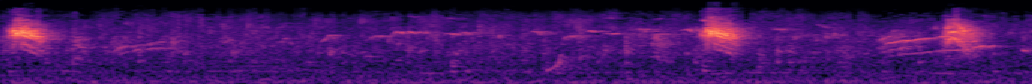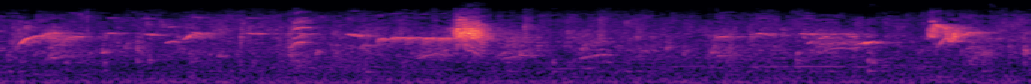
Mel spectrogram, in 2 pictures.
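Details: Canaries at their food in an aviary. Sparse sharp high chirps come every second or so against faint background twittering.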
